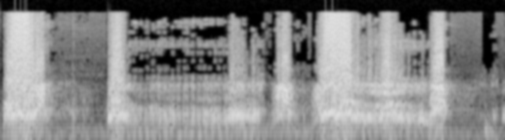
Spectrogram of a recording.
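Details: Bulldog going after garbage can wheels, with loud rolling and scraping of the can dominating and brief harsh barks and yips breaking through between bursts of noise.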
